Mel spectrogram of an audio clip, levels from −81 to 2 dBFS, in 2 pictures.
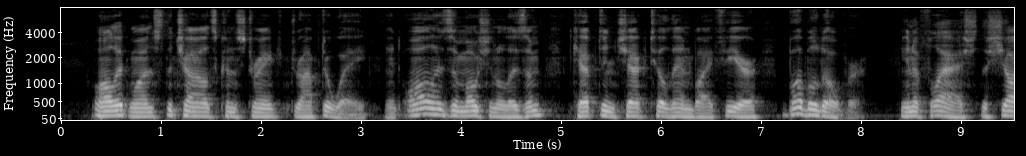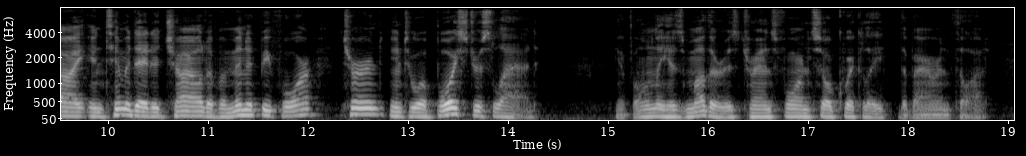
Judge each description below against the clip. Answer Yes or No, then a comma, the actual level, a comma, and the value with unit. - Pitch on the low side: Yes, low, 110 Hz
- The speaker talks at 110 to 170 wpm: Yes, average, 150 wpm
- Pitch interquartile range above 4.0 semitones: Yes, average, 4.6 semitones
